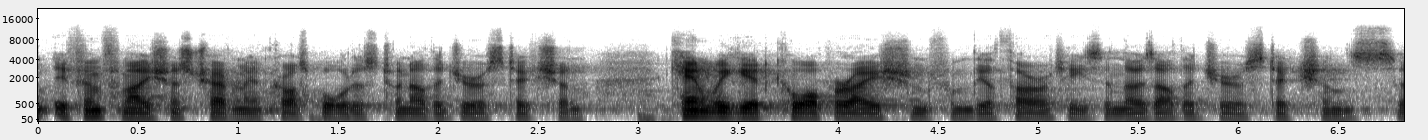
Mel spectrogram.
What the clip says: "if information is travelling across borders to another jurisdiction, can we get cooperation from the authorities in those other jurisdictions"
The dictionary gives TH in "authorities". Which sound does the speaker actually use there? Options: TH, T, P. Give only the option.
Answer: TH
